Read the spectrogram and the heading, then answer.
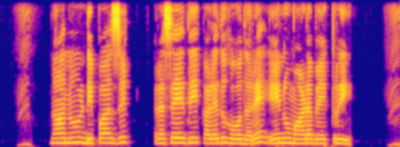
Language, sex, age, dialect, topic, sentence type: Kannada, female, 18-24, Central, banking, question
